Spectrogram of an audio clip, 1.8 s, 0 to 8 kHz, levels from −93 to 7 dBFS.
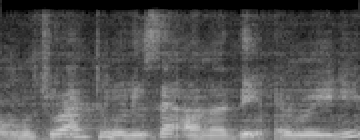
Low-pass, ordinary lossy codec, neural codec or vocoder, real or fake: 7.2 kHz; none; codec, 24 kHz, 1 kbps, SNAC; fake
